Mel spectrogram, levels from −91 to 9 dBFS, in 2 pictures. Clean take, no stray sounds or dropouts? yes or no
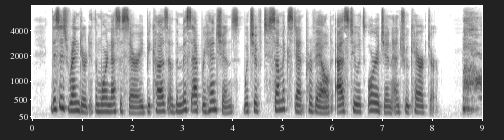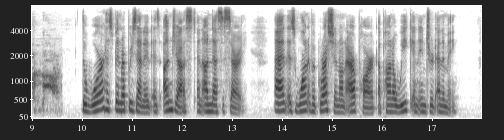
no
